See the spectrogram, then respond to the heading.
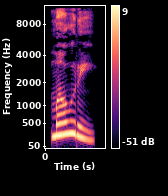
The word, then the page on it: ಮೌರಿ: kannada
